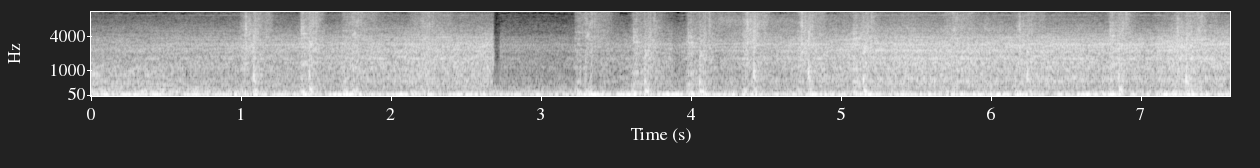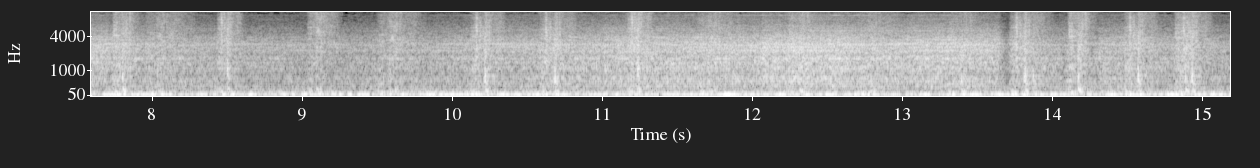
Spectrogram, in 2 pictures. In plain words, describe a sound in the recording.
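Footsteps tap on a hard metal floor.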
